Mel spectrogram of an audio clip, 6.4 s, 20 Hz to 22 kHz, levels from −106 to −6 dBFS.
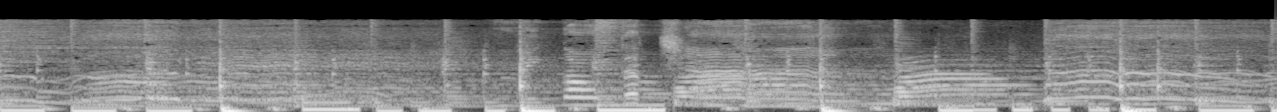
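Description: No technical faults are audible.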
